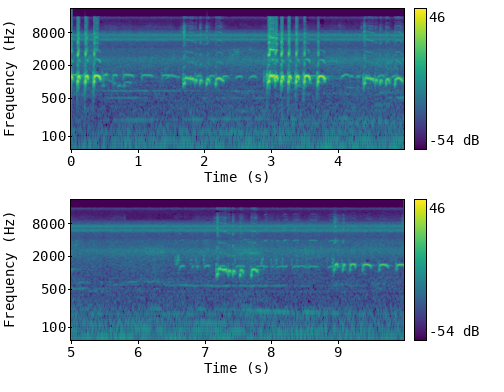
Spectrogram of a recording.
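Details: Zebra dove of local stock, a call meant to stimulate caged doves into breeding and singing and to attract wild ones. Repeated strings of quick, hooked cooing notes in several bouts, loud and clear.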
